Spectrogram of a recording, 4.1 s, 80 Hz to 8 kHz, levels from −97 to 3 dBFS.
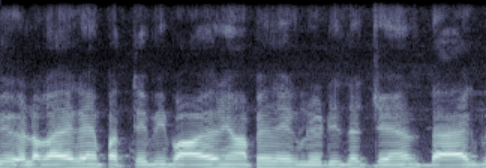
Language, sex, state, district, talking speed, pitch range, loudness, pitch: Hindi, male, Odisha, Nuapada, 205 wpm, 130-140 Hz, -14 LUFS, 135 Hz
